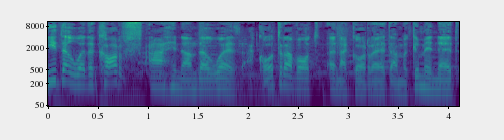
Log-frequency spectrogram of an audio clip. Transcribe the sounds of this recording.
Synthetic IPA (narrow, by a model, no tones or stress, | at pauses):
iðɛlˠwɛðəkʰɔrfaɦɪnanðɛlˠwɛða̰kʰoːdravɔd̥ənaɡɔɾɛdaməɡəmɪnɛd̥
